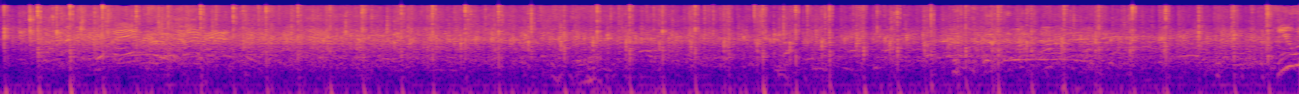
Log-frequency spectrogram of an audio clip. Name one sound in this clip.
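A group of people laugh and whoop nearby.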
